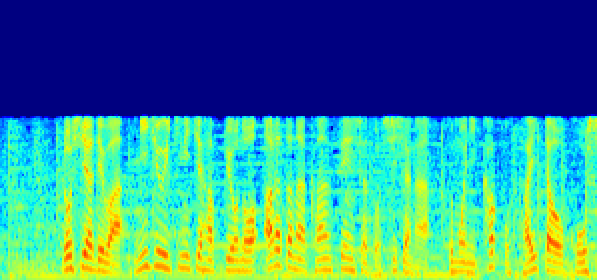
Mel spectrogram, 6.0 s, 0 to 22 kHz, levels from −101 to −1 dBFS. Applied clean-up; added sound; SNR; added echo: none; none; none; none.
